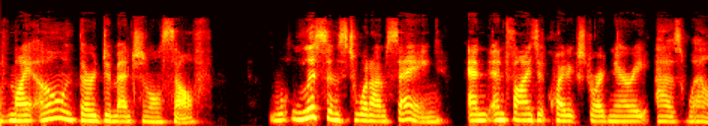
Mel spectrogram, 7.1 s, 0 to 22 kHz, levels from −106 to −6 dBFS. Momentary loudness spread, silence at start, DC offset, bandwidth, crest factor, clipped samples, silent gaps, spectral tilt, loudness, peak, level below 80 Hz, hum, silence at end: 9 LU; 0 s; under 0.1%; 12.5 kHz; 20 dB; under 0.1%; 2.27-2.39 s; -4 dB/octave; -28 LUFS; -8 dBFS; -64 dBFS; none; 0 s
